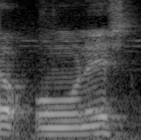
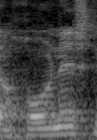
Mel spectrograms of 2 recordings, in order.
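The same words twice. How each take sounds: First: ऑनेस्ट with a silent h; correct pronunciation. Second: हॉनेस्ट with the h sounded; wrong pronunciation. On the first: Teacher showing how honest is read, ऑनेस्ट, correct pronunciation. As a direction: start ऑनेस्ट straight on the vowel. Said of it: "ऑनेस्ट पढ़ते हैं". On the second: Teacher warning students off हॉनेस्ट, wrong pronunciation. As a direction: breathe an audible "h" to open हॉनेस्ट. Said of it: "हॉनेस्ट नहीं पढ़ते हैं". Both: Shown as a demonstration.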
